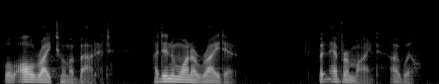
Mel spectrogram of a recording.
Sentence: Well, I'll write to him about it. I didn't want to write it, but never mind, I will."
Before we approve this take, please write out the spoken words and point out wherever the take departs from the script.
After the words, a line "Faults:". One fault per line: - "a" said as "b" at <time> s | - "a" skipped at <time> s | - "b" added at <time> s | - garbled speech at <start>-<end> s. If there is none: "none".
Well, I'll write to him about it. I didn't want to write it, but never mind, I will."
Faults:
none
